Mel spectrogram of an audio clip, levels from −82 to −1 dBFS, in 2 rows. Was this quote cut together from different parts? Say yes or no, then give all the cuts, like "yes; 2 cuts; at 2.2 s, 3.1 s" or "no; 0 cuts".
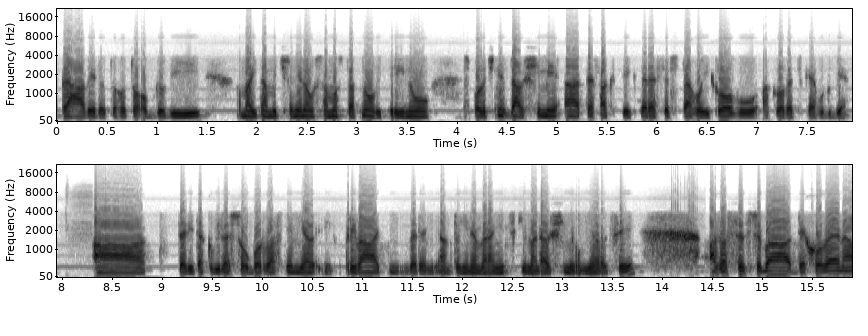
yes; 1 cut; at 8.3 s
